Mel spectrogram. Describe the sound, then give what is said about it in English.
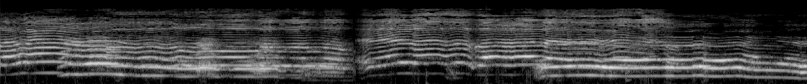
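A husky howls in long, wavering, rising and falling tones while a baby wails along in a similar pitch, the baby and the husky imitating each other; the two voices overlap closely and loudly, with a brief pause midway. “And now for your listening pleasure, a baby and a husky imitating each other.”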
